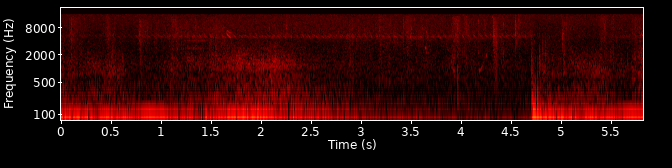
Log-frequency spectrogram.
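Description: Footsteps crunch on dirt and leaves.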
